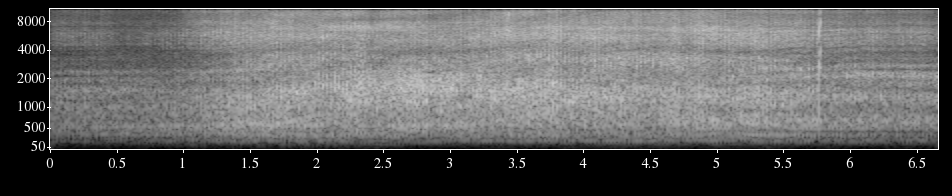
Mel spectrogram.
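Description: A pack of racing karts approaching and passing at speed, their engines growing louder over the first second and a half, staying loud, then easing a little near the end.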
